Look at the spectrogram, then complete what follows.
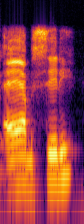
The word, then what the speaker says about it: Abcde: name was spelled ABCDE but she said it's pronounced AB City they're making fun of your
